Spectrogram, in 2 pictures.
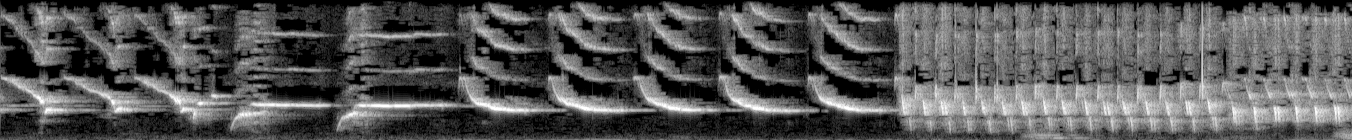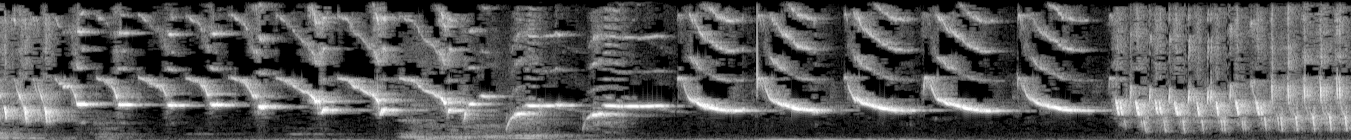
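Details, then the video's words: Captive canary singing gacor full isian, used to tutor and provoke other canaries: rapid repeated downslurred whistles alternating with long, dense, rattling rolls and trills, continuous and high-pitched throughout. "MASTERAN DAN PANCINGAN KENARI GACOR FULL ISIAN"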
